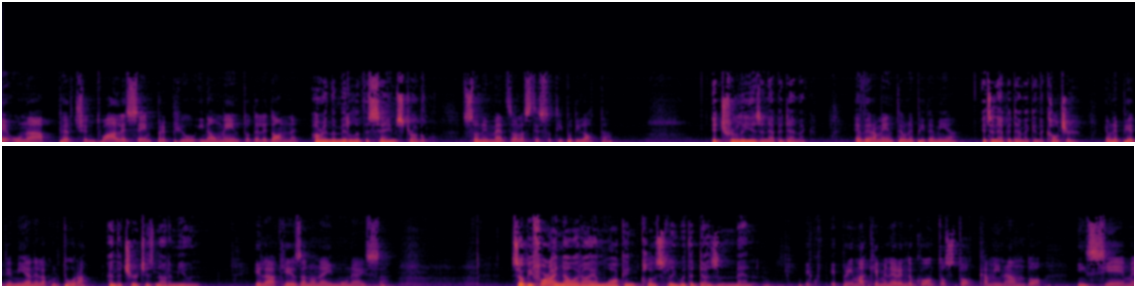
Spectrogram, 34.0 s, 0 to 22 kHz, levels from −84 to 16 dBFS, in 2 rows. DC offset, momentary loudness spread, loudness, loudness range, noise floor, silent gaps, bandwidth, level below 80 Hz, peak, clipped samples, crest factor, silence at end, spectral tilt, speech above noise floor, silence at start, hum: under 0.1%; 15 LU; -34 LUFS; 10 LU; -61 dBFS; none; 11.5 kHz; -42 dBFS; -8 dBFS; under 0.1%; 26 dB; 0 s; -5 dB/octave; 28 dB; 0 s; none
